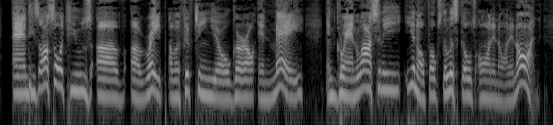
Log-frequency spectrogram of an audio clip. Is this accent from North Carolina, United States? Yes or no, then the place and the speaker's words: no; New York City, New York, United States; when I was growing up in the Bronx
